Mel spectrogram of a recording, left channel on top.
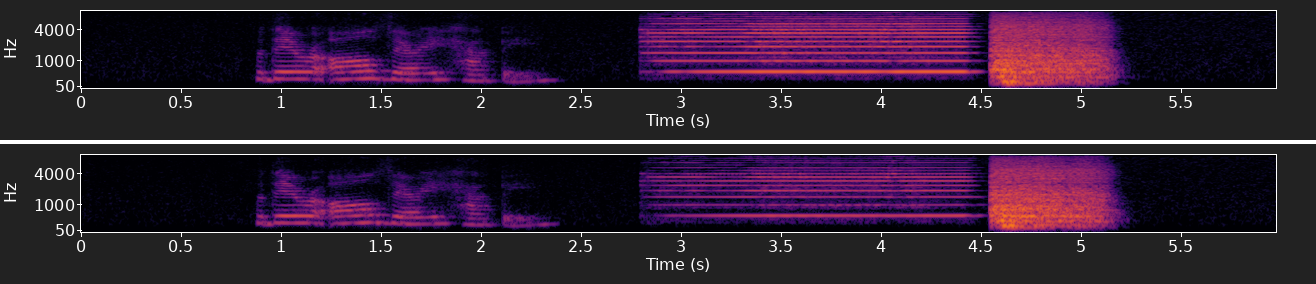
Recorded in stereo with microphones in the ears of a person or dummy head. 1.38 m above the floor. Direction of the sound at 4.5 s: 35° right (ahead or behind).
